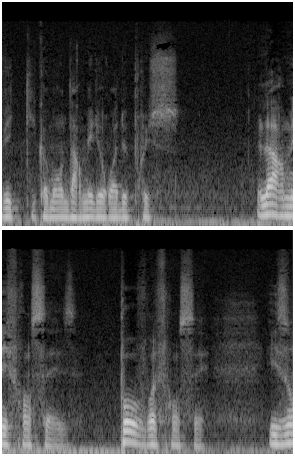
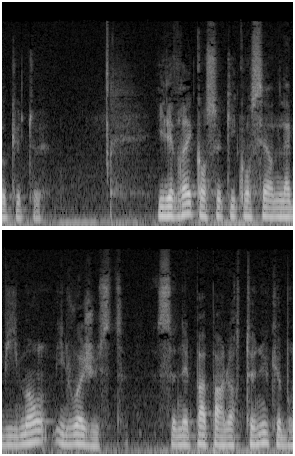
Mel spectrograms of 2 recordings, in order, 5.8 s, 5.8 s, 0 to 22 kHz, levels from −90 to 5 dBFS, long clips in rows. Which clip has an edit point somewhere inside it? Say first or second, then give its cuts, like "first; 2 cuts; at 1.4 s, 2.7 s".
first; 1 cut; at 2.5 s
